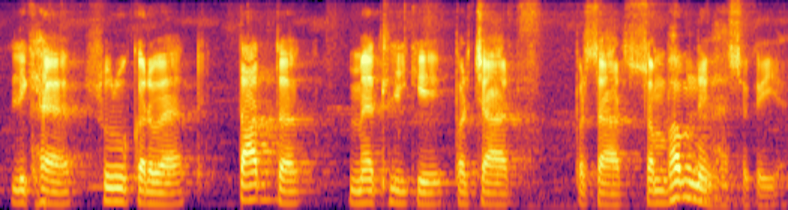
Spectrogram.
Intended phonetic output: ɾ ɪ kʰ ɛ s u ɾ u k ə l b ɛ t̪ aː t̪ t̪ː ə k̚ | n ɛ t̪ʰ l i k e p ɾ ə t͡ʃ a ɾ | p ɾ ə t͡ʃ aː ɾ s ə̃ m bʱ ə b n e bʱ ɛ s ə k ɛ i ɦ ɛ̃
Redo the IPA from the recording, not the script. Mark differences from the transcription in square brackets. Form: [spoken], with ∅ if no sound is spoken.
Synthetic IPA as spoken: [l] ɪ kʰ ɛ s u ɾ u k ə [ɾ] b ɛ t̪ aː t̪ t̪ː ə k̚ | [m] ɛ t̪ʰ l i k e p ɾ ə t͡ʃ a ɾ | p ɾ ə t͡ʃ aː ɾ s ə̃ m bʱ ə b n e bʱ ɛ s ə k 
